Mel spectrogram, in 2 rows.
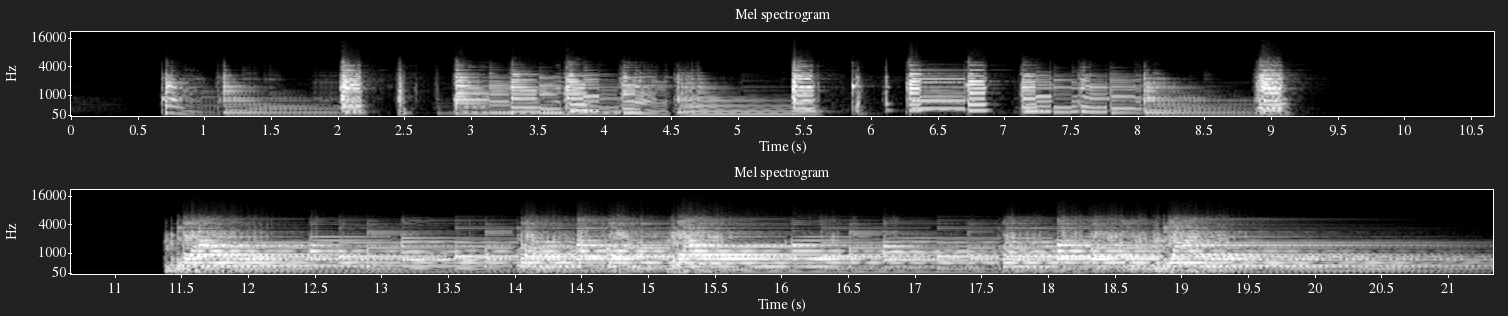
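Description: Electric guitar (Fender Stratocaster) played through a blackface Fender Bassman 50-watt tube head's Bass Instrument channel, with separate ringing chords and notes and short gaps between them. The playing stops for about two seconds while the channel volume is adjusted, and from about eleven seconds in it comes back denser, brighter and more continuous.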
